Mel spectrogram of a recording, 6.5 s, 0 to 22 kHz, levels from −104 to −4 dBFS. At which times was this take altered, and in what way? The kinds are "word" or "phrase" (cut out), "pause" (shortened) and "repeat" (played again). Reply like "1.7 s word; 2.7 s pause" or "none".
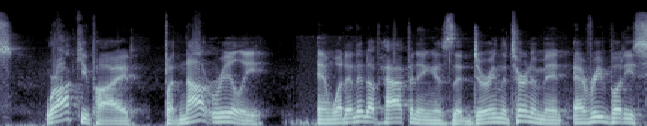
1.5 s pause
